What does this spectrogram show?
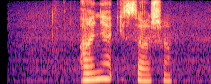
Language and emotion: Russian, neutral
